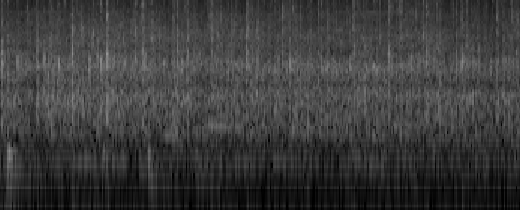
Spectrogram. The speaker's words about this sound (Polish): Witam serdecznie najsympatyczniejszą publiczność zebraną na amfiteatrze należącym do Miejskiego Ośrodka Kultury. Brawa dla Państwa.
